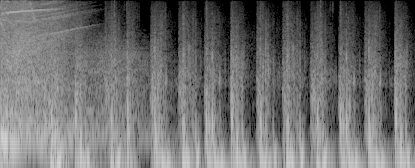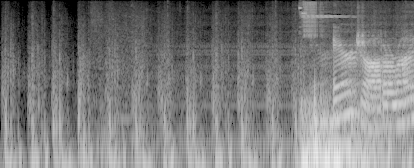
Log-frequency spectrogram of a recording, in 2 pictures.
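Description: Quick footsteps patter on grassy ground.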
